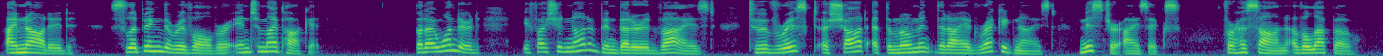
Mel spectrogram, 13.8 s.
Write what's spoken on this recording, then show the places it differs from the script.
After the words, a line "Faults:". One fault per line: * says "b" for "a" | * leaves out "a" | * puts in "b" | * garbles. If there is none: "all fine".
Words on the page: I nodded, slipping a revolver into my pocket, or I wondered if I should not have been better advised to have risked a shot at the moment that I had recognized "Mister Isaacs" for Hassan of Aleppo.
I nodded, slipping the revolver into my pocket, but I wondered if I should not have been better advised to have risked a shot at the moment that I had recognized "Mister Isaacs" for Hassan of Aleppo.
Faults:
* says "the" for "a"
* says "but" for "or"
